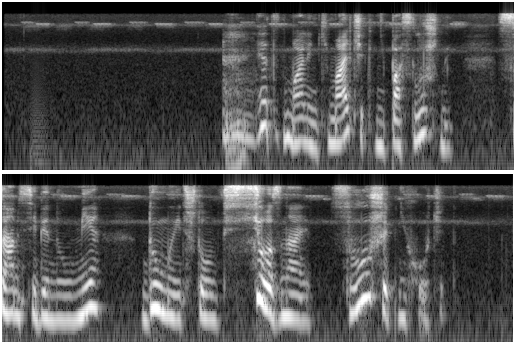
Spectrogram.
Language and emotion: Russian, angry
